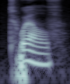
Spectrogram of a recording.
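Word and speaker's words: twelve: Contrairement à two, ici le W se prononce. 12.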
